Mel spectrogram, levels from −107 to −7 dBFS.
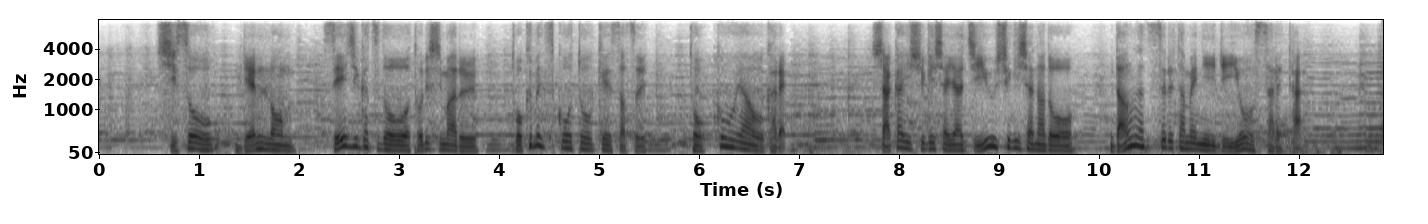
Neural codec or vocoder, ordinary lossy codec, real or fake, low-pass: codec, 16 kHz, 0.9 kbps, LongCat-Audio-Codec; Opus, 32 kbps; fake; 7.2 kHz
